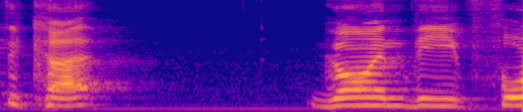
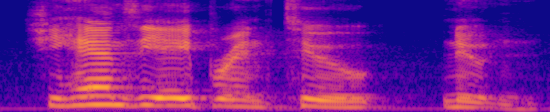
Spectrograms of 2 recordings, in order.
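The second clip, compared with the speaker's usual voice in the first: ordinary talk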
